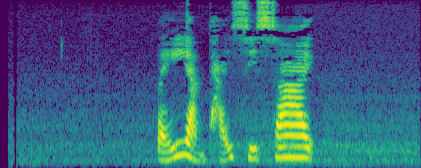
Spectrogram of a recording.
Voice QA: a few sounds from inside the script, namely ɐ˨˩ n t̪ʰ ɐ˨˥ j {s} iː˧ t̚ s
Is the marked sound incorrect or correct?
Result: correct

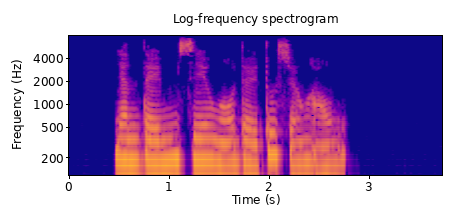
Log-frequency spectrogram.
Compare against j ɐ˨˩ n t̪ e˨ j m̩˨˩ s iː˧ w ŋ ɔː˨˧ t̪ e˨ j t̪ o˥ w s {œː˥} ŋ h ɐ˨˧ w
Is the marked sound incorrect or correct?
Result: incorrect: œː˨˥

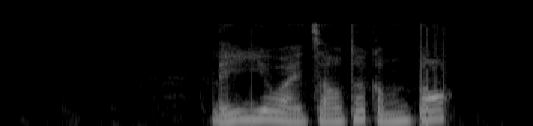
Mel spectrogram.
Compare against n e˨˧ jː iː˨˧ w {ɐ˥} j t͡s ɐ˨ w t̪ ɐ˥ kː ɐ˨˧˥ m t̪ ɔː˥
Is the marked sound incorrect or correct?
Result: incorrect: ɐ˨˩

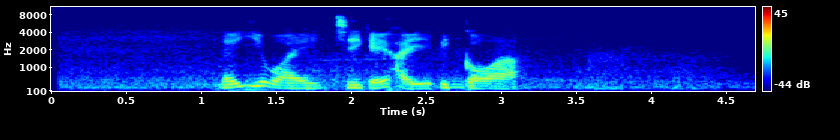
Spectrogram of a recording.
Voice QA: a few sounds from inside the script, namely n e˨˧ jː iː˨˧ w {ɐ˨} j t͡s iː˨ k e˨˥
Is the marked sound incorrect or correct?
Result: correct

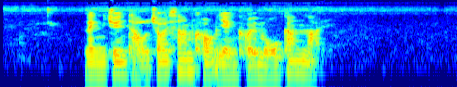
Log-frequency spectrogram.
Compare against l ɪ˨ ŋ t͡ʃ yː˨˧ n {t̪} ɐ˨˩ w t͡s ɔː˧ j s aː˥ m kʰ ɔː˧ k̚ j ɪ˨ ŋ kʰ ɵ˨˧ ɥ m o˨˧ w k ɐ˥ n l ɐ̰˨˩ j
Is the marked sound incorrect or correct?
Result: incorrect: t̪ʰ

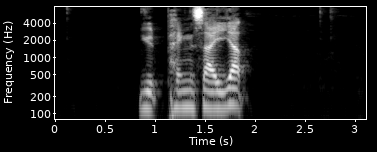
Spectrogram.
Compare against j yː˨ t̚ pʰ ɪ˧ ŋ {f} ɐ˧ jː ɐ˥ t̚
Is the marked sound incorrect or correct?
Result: incorrect: s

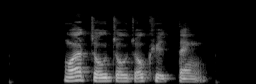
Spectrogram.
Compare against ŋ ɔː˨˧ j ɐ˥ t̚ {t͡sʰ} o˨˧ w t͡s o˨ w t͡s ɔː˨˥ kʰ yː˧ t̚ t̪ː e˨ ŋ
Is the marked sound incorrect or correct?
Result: incorrect: t͡s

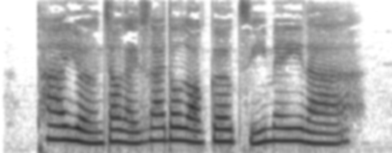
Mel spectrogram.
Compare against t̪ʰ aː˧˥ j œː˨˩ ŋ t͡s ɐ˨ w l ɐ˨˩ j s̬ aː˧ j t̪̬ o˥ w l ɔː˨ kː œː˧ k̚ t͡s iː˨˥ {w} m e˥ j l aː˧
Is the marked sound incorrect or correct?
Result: incorrect: none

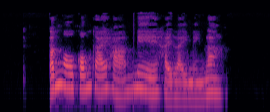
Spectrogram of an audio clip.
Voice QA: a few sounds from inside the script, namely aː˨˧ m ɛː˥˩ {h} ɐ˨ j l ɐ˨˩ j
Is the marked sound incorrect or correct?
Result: correct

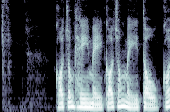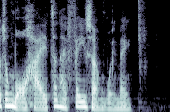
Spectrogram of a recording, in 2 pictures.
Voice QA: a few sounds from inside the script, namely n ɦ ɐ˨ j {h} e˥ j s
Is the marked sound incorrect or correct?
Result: incorrect: f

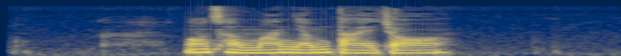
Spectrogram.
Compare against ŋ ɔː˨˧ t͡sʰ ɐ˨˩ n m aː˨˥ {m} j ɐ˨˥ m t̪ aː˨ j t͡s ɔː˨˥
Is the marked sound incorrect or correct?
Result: incorrect: n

